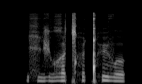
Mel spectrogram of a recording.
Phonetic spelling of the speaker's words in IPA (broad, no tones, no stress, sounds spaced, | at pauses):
x i̤ ʒ ṳ ɣ ɐ ǀʰ ø ǃʰ y v ʊ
